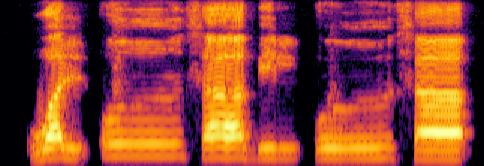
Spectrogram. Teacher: یہاں پر سا پڑھی جائے گی نہ سین بالکل نہیں پڑھیں گے ہم اس کو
